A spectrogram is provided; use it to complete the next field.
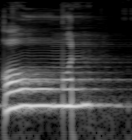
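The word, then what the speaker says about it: قَوْمٌ: Nah, kemarin kaum kalau berhenti madlin, kalau terus hukumnya hanya huruf lin saja karena ada wau sukun didahului baris fathah. Dibacanya tidak dipanjangkan melainkan cukup dilembutkan. Quun qaumun.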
